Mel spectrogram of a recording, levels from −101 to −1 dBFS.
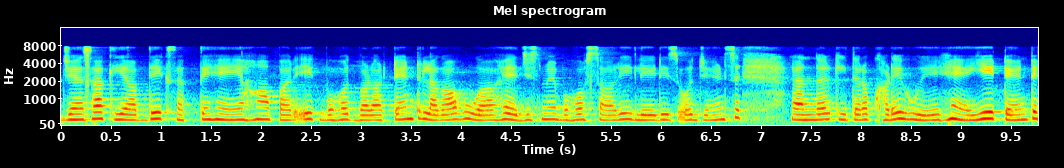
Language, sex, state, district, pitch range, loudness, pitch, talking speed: Hindi, female, Bihar, Madhepura, 195-225 Hz, -17 LUFS, 210 Hz, 180 wpm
